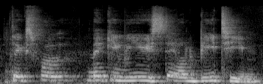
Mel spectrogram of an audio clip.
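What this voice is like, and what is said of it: Decent put-on German accent. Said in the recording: “That was a decent German accent.”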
